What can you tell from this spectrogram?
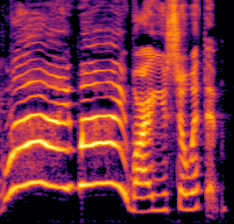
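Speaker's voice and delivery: high, loud wail, then dropping to plain; crying out. Acted. Acting out nana's tearful reaction to the letter, crying. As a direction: wail why as if in tears. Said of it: "my Nana would have been crying".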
